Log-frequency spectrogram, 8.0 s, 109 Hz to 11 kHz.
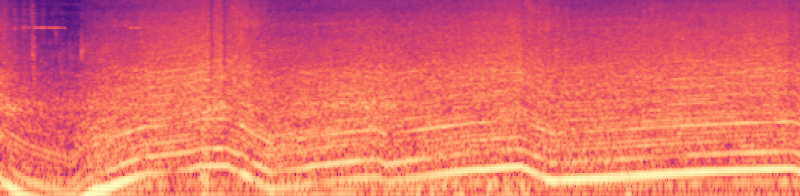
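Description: The Zion Classic sports car in GTA 5 revs its engine steadily, the pitch dipping, climbing and shifting through several rises in a continuous loud game engine drone with no talk.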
